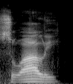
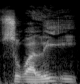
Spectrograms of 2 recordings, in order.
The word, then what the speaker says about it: Suaalii: And I just want to say, yeah, I've been calling him Joseph Suaalii. And pronunciation is huge for me. And you said I learned it was actually Joseph Suaalii. So I apologise for that as well.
